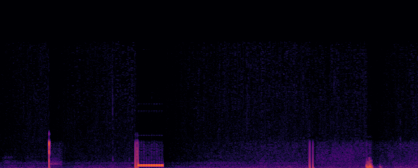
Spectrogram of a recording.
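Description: A telephone being dialed to call a listener during a live broadcast: a few sparse electronic beeps at irregular intervals, one held slightly longer than the rest, clear over a quiet background with no talking.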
